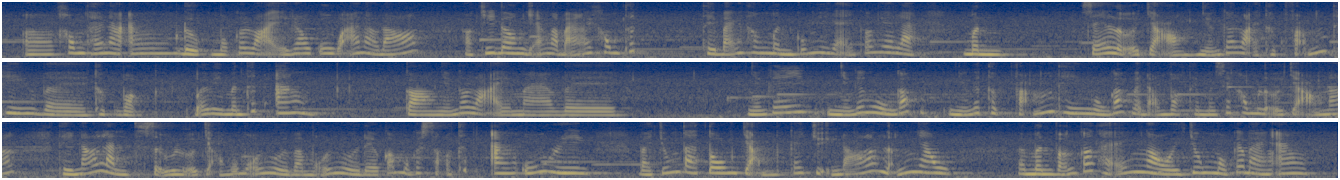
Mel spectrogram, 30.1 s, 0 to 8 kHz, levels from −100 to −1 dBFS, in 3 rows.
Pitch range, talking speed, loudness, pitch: 215-290 Hz, 240 wpm, -36 LUFS, 260 Hz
